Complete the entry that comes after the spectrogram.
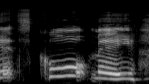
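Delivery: slow, fading tearful repeat; slow tearful whimper. Acted. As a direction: let the sob run down. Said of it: "wept Amelia".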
